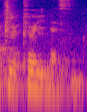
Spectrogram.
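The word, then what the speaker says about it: Chloé-Inès: Alors, Chloé Dash Inès Parce qu'en fait, donc j'ai un prénom composé et le trait d'union au milieu euh, en anglais se prononce Dash ou bien hyphen. Donc on dira Chloé Inès.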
